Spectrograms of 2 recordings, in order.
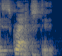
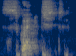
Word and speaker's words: scratched: Because you don't say scratched it. It's just scratched.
